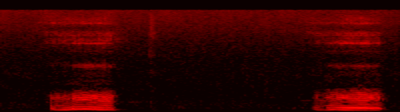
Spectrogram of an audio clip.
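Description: A Shih Tzu snores loudly, two deep rumbling breaths a few seconds apart.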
